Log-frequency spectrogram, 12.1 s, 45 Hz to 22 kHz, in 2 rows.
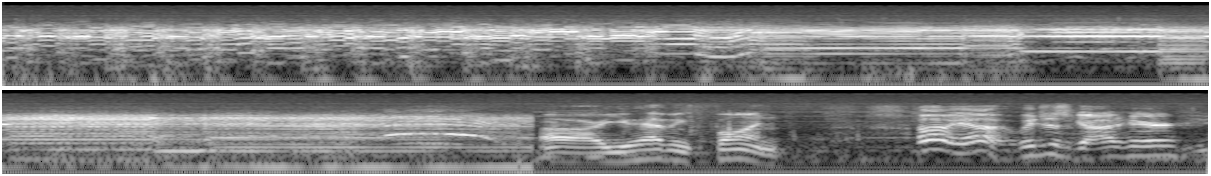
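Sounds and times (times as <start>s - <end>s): electric guitar chords: 0.0s - 8.8s.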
